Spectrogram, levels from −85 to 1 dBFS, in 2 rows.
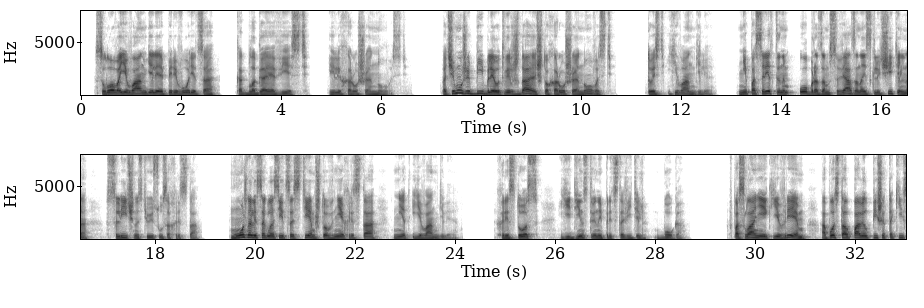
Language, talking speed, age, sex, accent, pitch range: Russian, 90 wpm, 20-39, male, native, 110-145 Hz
